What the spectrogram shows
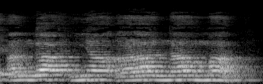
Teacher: जो अंगा है इसका भी उच्चारण स्थान कंठ ही है, लेकिन ये नासिका भी होता है।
